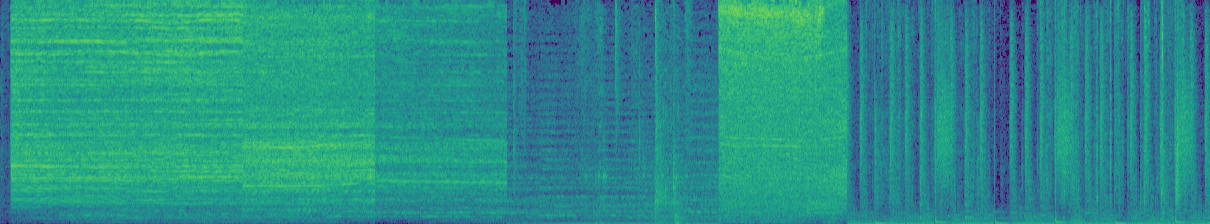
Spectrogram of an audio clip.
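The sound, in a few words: trimming truck trim along taped line for tire fitment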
